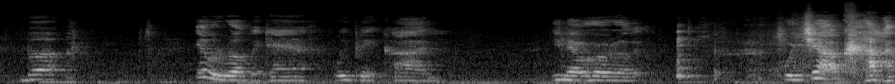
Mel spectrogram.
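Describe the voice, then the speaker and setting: The speaker moves at a fairly slow pace with long, frequent pauses and fairly even intonation, while audible room echo and noticeable background noise fill the recording. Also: woman, medium pitch for a woman. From US South, western Tennessee. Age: 90s. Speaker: grandmother telling her life story. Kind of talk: casual interview.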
